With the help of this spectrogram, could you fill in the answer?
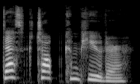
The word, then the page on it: desktop computer: American English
